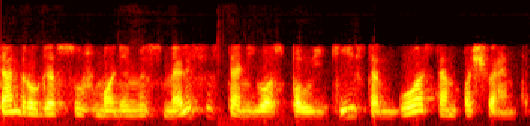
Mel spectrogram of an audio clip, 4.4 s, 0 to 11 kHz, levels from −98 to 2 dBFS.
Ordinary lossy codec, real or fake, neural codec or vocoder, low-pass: MP3, 64 kbps; real; none; 9.9 kHz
